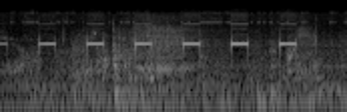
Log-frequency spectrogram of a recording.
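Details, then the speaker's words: Audiometric test tone for matching a man's tinnitus pitch: six short, steady, high-pitched beeps, about two per second. "donc est ce que votre bruit ressemble à ce bruit là monsieur ses plus bas comme ça c'est mieux ouais ça ressemble à ça"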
